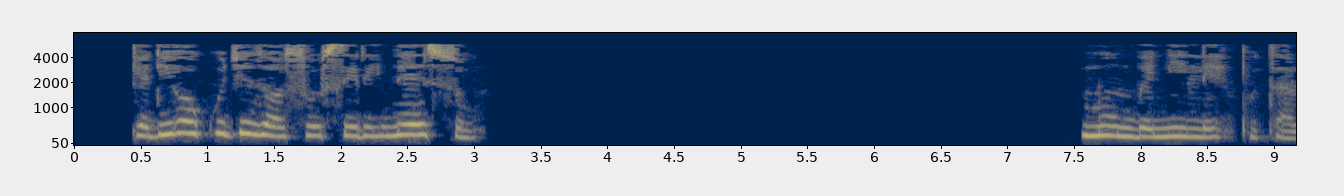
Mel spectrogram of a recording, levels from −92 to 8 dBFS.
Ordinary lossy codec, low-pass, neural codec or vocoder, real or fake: MP3, 24 kbps; 7.2 kHz; none; real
